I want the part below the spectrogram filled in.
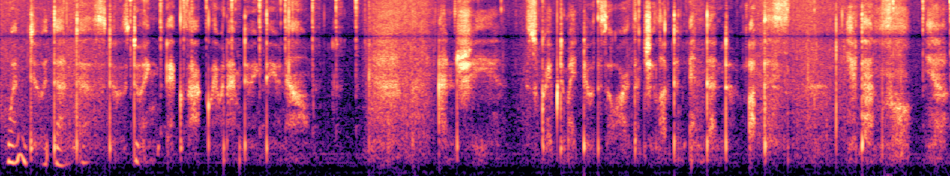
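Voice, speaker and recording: Softly whispering woman in ASMR roleplay. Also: a little high, steady tone, poor audio. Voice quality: breathy whisper. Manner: gentle, slow, reassuring personal attention. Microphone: close ASMR microphone.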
